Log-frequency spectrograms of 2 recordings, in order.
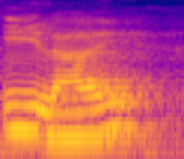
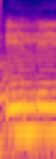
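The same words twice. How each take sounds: First: "Eli" said as EE-lye; long ee, then "Eli" ends like "eye"; new pronunciation of Eli. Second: "Eli" said as ELL-ee; short first vowel, "Eli" ending in ee; old pronunciation of Eli. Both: Shown as a demonstration. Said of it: "it's not Eli anymore".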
